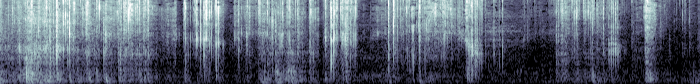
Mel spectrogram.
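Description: Thin, dry soap shards are scooped up and pressed by hand, then crushed in a fist. The result is bright, crisp crackling and crunching in irregular bursts, with almost no low end and each crackle cutting off sharply.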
